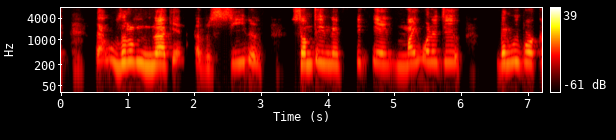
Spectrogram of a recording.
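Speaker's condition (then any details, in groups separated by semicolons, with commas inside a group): Cerebral palsy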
